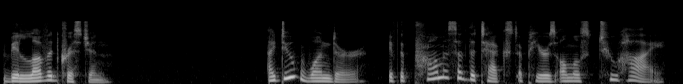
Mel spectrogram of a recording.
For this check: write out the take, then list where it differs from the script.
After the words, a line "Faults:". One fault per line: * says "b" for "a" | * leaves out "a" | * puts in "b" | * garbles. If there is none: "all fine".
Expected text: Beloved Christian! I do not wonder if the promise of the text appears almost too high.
Beloved Christian! I do wonder if the promise of the text appears almost too high.
Faults:
* leaves out "not"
